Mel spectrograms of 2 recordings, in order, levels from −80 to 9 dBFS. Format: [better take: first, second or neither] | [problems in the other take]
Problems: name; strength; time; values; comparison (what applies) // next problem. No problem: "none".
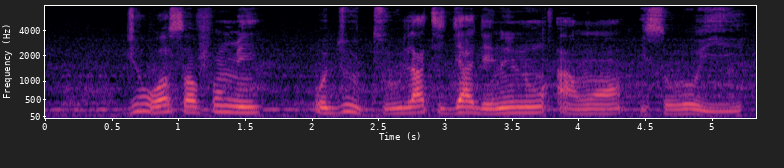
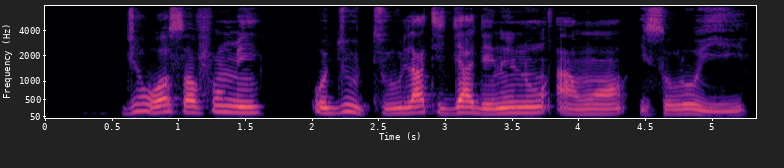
second | background sound (Engine); 16 dB below the speech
